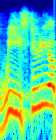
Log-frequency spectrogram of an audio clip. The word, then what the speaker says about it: W3 Studio: to start W3 yes so we call it Wei just we Studio but we use the W3 cuz we're involved in that web 3 world so we we try to be hip James say it like the kids would wi Studio but uh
